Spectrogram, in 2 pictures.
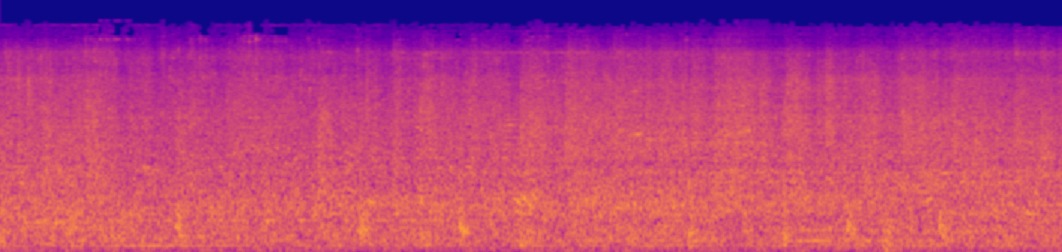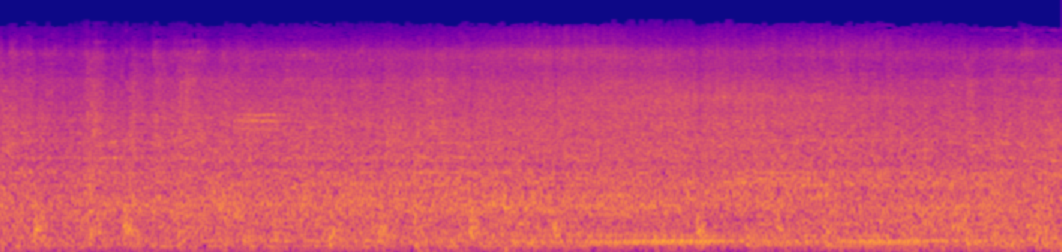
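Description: Broad-gauge passenger coaches rolling past close by: a steady, loud rumble and rattle of steel wheels on the rails, with many sharp clicks as the wheels cross rail joints.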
